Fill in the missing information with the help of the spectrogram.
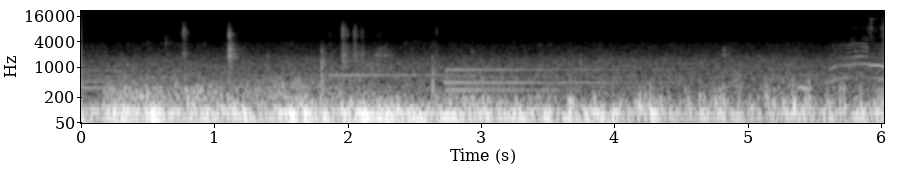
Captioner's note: thunder booms, eerie music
